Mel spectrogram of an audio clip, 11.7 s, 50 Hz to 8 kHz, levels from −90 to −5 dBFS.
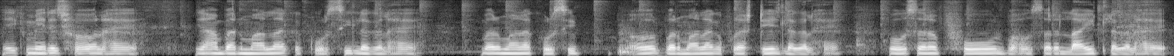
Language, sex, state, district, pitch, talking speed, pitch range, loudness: Hindi, male, Bihar, Jamui, 105 Hz, 145 wpm, 105-110 Hz, -16 LUFS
